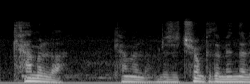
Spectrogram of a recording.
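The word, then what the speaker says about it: Kamala: 이름은 앞에 엑센트를 돼야 된다는 거죠 그래서 예 카멜라 카멜라 그래서 트럼프도 맨날 애 먹는게 이걸 자꾸 말라 말라 이렇게 발음을 하니까 미국 사람들이 이제 민주당 쪽 지지자들은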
